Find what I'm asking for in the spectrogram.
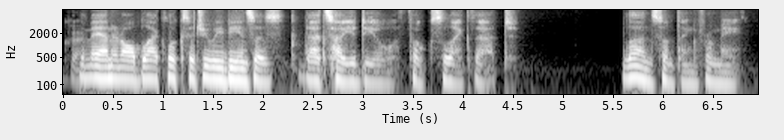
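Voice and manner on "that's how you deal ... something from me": put-on old, wise voice, low, soft and ancient. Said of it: "He says it in an old, ancient voice, full of wisdom".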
